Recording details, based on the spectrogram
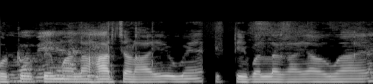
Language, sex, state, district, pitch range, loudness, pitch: Hindi, male, Jharkhand, Deoghar, 120-130 Hz, -21 LUFS, 125 Hz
